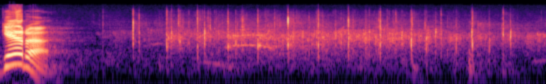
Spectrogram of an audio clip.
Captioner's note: audience applauding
